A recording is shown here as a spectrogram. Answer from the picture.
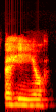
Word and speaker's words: Bahio: It was very comprehensive, and it's Bahio, just to clarify the pronunciation.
